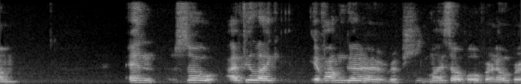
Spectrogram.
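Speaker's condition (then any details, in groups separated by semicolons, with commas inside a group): Cerebral palsy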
